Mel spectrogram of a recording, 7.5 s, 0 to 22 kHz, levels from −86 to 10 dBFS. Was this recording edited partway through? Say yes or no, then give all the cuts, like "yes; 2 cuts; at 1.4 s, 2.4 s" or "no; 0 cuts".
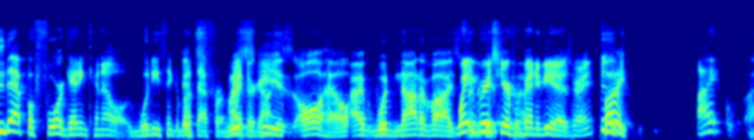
yes; 2 cuts; at 3.5 s, 6.0 s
